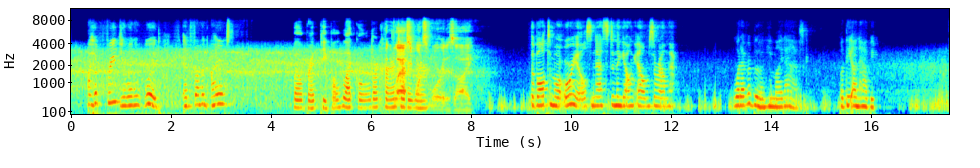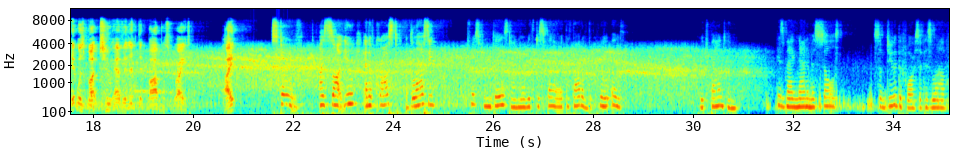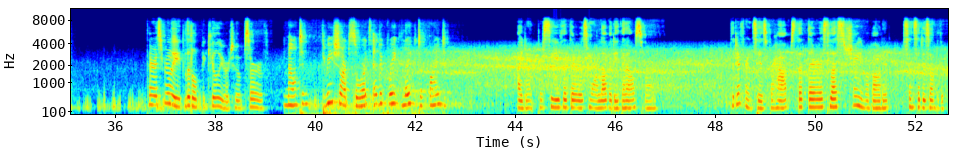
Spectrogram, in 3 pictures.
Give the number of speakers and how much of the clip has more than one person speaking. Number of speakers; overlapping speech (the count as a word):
five, about 2%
